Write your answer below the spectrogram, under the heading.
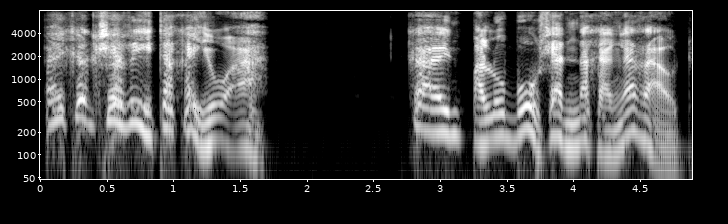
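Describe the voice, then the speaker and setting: A man's voice: on the high side, huge pitch swings, slow, creaky, fairly bright tone, breathy edge, heavily acted. A man with an Ilocano accent playing an exasperated, teasing countryman in a comedy-drama. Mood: exasperated, resigned.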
